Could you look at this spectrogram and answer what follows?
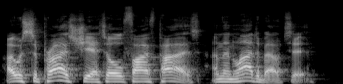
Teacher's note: the PRIZE vowel can be a long a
